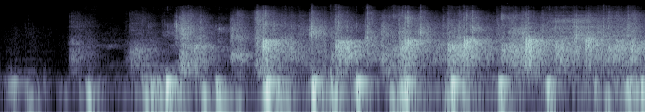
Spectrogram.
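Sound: round of applause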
